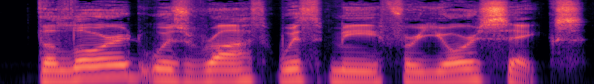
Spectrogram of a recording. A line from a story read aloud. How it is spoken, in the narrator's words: said Moses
